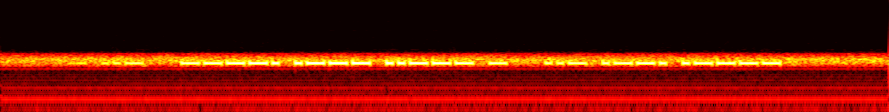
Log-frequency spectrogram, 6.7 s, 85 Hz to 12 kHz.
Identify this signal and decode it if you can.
Morse code, heard as a keyed tone, about 26 wpm, 740 Hz. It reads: EU 9J2T UP1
